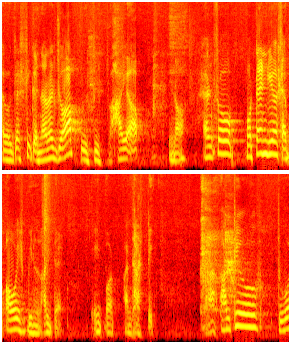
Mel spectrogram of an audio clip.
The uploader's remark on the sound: This conversation was recorded live on April 2018 at National Gallery Singapore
